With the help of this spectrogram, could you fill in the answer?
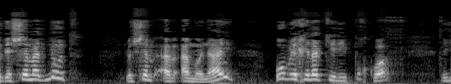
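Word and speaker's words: אדני: Pour ceux qui ne connaissent pas, Shem Havaya, donc c'est Yud Kevavke, le Shemanut, c'est le Shem qu'on prononce Amonai.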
